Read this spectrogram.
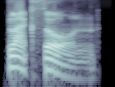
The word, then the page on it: blackthorn: British English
